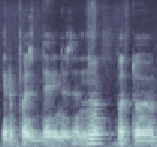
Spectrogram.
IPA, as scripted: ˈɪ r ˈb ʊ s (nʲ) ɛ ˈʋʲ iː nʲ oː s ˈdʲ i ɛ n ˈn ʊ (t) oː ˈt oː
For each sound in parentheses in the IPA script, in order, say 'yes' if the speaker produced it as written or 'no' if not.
no, no

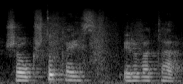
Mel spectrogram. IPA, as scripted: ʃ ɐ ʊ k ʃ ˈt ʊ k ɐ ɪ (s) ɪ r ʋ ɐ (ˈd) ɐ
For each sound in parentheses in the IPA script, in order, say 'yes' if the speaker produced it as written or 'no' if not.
yes, no

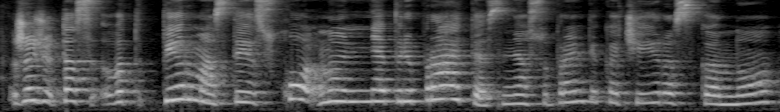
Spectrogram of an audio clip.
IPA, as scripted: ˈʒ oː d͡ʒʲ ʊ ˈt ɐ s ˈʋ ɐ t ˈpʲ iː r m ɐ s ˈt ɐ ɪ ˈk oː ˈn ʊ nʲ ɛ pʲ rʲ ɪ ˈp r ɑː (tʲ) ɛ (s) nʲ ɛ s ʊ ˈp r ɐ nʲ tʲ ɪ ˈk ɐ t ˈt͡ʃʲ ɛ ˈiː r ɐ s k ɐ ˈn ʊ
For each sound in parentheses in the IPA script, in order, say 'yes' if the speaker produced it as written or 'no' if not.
yes, yes

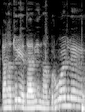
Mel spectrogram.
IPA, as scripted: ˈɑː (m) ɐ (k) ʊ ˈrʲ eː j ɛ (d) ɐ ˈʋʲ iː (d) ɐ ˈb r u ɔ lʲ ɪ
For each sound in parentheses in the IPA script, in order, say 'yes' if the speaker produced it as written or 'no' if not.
no, no, yes, no

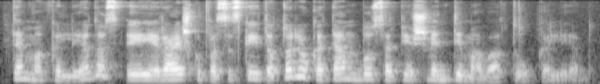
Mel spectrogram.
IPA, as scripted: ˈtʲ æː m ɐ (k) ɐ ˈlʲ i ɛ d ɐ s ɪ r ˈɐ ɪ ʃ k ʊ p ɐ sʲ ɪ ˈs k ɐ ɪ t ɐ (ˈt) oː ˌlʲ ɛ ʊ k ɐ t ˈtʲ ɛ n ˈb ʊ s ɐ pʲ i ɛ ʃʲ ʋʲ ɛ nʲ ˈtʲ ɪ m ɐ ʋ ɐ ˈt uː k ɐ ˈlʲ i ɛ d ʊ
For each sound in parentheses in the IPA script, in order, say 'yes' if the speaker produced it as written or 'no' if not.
yes, yes

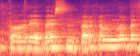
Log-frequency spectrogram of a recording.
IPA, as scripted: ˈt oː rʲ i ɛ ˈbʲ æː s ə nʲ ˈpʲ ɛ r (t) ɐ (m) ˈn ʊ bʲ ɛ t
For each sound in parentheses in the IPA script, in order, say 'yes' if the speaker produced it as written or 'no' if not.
no, yes

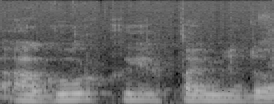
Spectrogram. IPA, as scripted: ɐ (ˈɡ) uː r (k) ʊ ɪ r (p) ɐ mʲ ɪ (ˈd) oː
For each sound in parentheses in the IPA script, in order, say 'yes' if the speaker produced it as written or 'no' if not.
yes, yes, yes, yes

